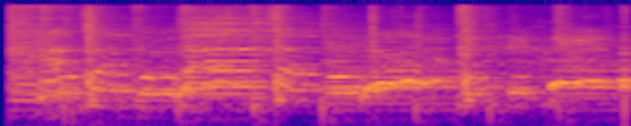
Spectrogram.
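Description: A pop-style song: a lead vocalist singing over a small band of guitar and drums. It starts abruptly just after the opening instant, with sustained, wavering sung notes and regular drum hits.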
